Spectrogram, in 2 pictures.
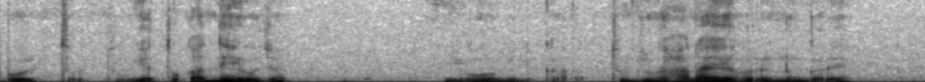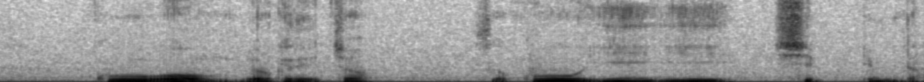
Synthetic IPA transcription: moɭtotuɡet͈ok͈atnːeiɡʌd͡ʑo | iɡomiɲik͈a̰ | tud͡ʑuɡaɦanaeɦɯɾɯnɯnɡʌ̰ɾḛjo | kuomjo̰ɾʌkʰede̞t̚t͡ɕ͈o | sʰʌ̰kuii | ɕʰib̚ | imɲida

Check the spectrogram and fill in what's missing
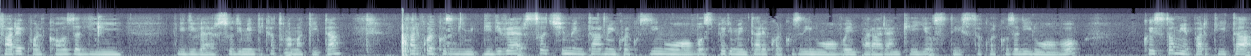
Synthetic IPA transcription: faːɾekwalkʰɔːzad̪i | d̪id̪ivɛrsod̪iment̪ikaːt̪ounamat̪ːiːt̪a | faːɾekwalkɔːzad̪id̪id̪ivɛrsoet͡ʃːement̪armiŋkwalkɔːzad̪inwɔːvospeɾiment̪aːɾekwa̰lkʰɔːzad̪inwɔːvoeimpaɾaːɾeaŋk̟ʰeiːost̪esːakwalkɔːzad̪inwɔːvo | kwest̪amiːapart̪iːt̪a

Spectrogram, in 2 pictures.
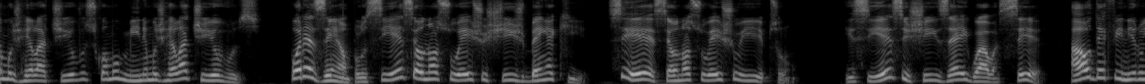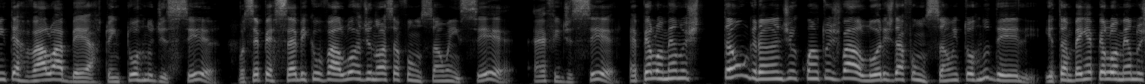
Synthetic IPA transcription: imʊsɦelat͡ʃivʊskõmʊmĩnimʊzɦelat͡ʃivʊ̰s | poɾezẽplʊsɪesɪɛʊnɔsʊejʃʊʃizbẽj̃akʰḭ | sɪesɪɛʊnɔsʊejʃʊipsulõ̰ | ɪsɪesɪʃizɛiɡwawɐse | awd̪efiniɾũĩnt̪eɾvalʊabɛɾt̪ʊẽj̃t̪oɾnʊd͡ʒɪse | vosepeɾsɛbɪkɪʊvaloɾd͡ʒɪnɔsɐfũsɐ̃w̃ẽj̃se | ɛfɪd͡ʒɪseɛpelomẽnʊʃt̪ɐ̃w̃ɡɾɐ̃d͡ʒɪkwɐ̃nt̪ʊːzvaloɾɪzd̪ɐfũsɐ̃w̃ẽj̃t̪oɾnʊd̪elɪ̰ɪt̪ɐ̃mbẽj̃ɛpelomẽnʊʃ

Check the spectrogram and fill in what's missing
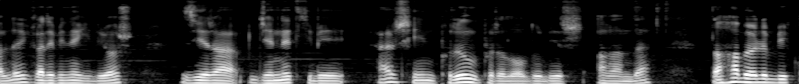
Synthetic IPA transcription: ɾlˠɯɡalʲibinɛɟid̪ijo̞ɾ̥ | ziːɾaːd͡ʒɛnːɛt̪ɟibi | hæɾʃe̞jinpʰɯɾɯlˠpʰɯɾɯlˠo̞̰lˠd̪uːbiɾalˠand̪a | d̪̥aɦabø̞jlʲɛbikʰ

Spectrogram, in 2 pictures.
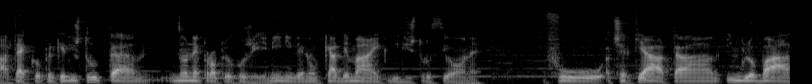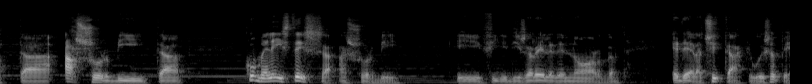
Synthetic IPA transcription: a̰ːt̪aɛkːoperk̟ed̪ist̪ɾut̪ːanonɛpːɾɔːpɾjokozḭniːnivenoŋkad̪ːemajkd̪id̪ist̪ɾut̪sːjo̰ːnḛ | fuat͡ʃːerk̟jaːt̪aiŋɡlobaːt̪aasːorbiːt̪a | komelɛjst̪esːa̰ʔasːorbḭ | ifiʎːid̪izɾɛːled̪elnɔrd̪ | ed̪ɛla̰t͡ʃit̪ːa̰k̟ːevwɔjsapḛː

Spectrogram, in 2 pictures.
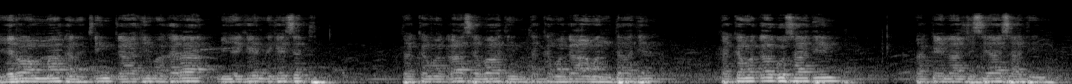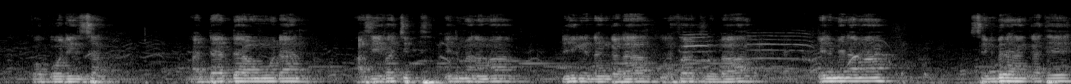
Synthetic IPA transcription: jɛɾo̞ːɐmːaːkɐnɐt͡ʃʼɪŋkʼaːfɪmɐkɐɾaːbɪjːɐkeːnːɐke̞ːsːɐt̪ːɪ̥ | t̪ɐkːɐmɐkʼaːsɐbaːt̪iːnt̪ɐkːɐmɐkʼaːɐmɐnt̪aːt̪iːn | t̪ɐkːɐmɐkʼaːɡɔsaːt̪iːn | t̪ɐkːɐɪlaːlt͡ʃɪsɪjaːsaːt̪iːn | kʼɔkʼːoːd̪ɪnsɐ | ɐd̪ːɐd̪ːaːʊmuːᶑ̪aːn | ʔɐsiːfɐt͡ʃːɪt̪ːɪ̥ʔɪlmɐnɐmaː | d̪iːkʼnɪd̪ɐŋɡɐlaːlɐfɐɾt̪ɪɾɔlɐʔa | ʔɪlmɪnɐmaː | sɪmbɪɾɐhɐŋkʼɐt̪eː

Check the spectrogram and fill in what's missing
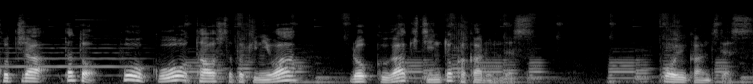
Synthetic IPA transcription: ko̞t͡ɕiɾad̪̥at̪o̞ɸo̞ːkɯ̟o̞t̪ao̞ɕi̥t̪at̪o̞kʲiɲ̟iβa | ɾo̞kːɯ̟ɡakʲi̥t͡ɕĩnt̪o̞kakaɾɯ̟̰̃nd̪e̞̰sɨ̥ | ko̞ːjɯ̟ːkãɲ̟d͡ʑid̪e̞̰sɨ̥

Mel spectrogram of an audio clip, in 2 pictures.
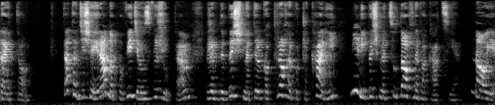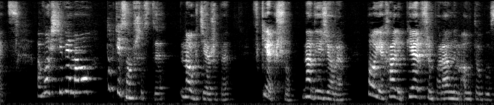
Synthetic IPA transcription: d̪ajt̪ɔ | t̪at̪ad͡ʑiɕajɾanɔpɔvʲjed͡ʑawzvɘʐut̪ɛmʐɛɡd̪ɘbɘɕmɘt̪ɘlkɔt̪ɾɔxɛpɔt͡ʂɛkʰalʲimʲjelʲibɘɕmɘt̪sud̪ɔvnɛvakat̪sʲjɛ | nɔjɛ̰t̪savwaɕt͡ɕivʲjɛnɔt̪ɔɡd͡ʑɛsɔ̃w̃fʂɘst̪sɘnɔɡd͡ʑɛʐbɘ | fkʲjɛkʂunad̪jɛʑɔɾɛm | pɔjɛxalʲipʲjɛɾfʂɘmpɔɾanːɘmʔa̰wt̪ɔbus

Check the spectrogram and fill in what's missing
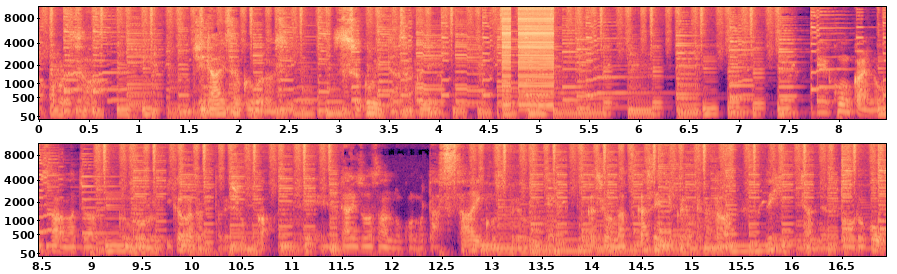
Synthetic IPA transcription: kʰo̞ɾe̞saː | d͡ʑid̪aisakɯ̟ɡod̪aɕḭsɨɡo̞id̪asakɯ̟ɲiat̪ː | ekõ̞ŋkaino̞saːmat͡ɕiβakɯɡo̞ːɾɯ̟ikaɡad̪at̪ːad̪e̞ɕo̞ːkaed̪aizo̞ːsãnːo̞ko̞no̞t̪asaiko̞sɨ̥kɯ̟ɾɯomit̪e̞̰mɯt̪aɕionat͡sɨ̥kasiɲʲd̪ikɯ̟ɾet̪akat̪aβad͡ze̞çit͡ɕãnːe̞ɾɯ̟t̪o̞ːɾoko

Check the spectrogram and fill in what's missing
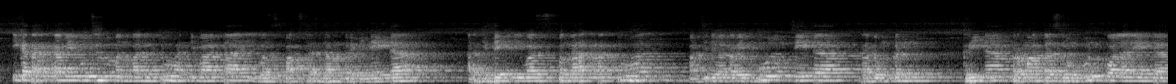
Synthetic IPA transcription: ʔikat̪akankamɛbud͡ʒurmanpanut̪uɦandibat̪ajibaspaksad͡ʒambərɦinɛnda | ʔa̰rkit̪ɛk̚t̪iwaspəŋaɾaŋaɾaŋt̪uɦan | mat͡ʃiʔdəŋankamɛpulət̪̚d͡ʒedaraduŋkən | kɾinapərmat̪asəɾuŋbunkɔalalɛnda

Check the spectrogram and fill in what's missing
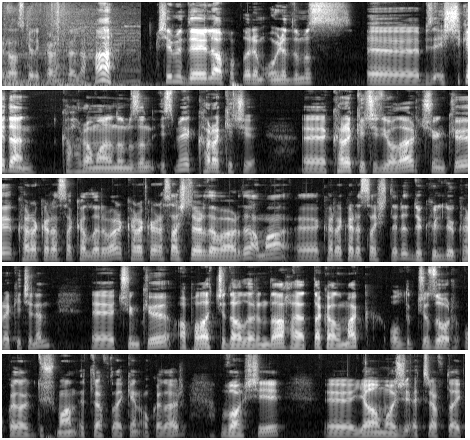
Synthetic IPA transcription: iɾazcʰelʲikʰaɾt̪lʲˠæɾlʲaɦaʃimd̪id̪ejæɾlʲiapʰap̪̚lˠaɾɯmo̞jnad̪ɯːmɯz̥ | ɛːbizɛɛʃlʲice̞d̪æn | kʰahɾamanɯmɯzɯnismikʰaɾacʰe̞t͡ʃʰi | ɛːkʰaɾace̞t͡ʃʰid̪ijo̞lˠaɾt͡ʃʰyɲcʰykʰaɾakaɾasakʰalˠaɾɯvaɾkʰaɾakaɾasat͡ʃlˠaɾɯd̪avaɾd̪ɯamaɯːkʰaɾakaɾasat͡ʃlˠaɾɯd̪ø̞cʰylʲd̪ykʰaɾacʰe̞t͡ʃʰinin | ɛːt͡ʃʰyɲcʰya̰pʰalˠat̪t͡ʃɯd̪aːlˠaɾɯnd̪aɦajat̪ʰːakʰalˠmak | o̞lˠd̪uk̚t͡ʃʰazo̞ɾo̞kad̪aɾd̪yʃmanɛt̪ɾaft̪ʰajcʰænʔo̞̰kʰad̪aɾ̥ | vahʃiː | ɛːjamad͡ʒɯɛt̪ɾaft̪ʰajʰ

